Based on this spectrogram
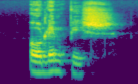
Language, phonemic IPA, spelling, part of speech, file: Dutch, /oˈlɪmpis/, olympisch, adjective, Nl-olympisch.ogg
- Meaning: Olympic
